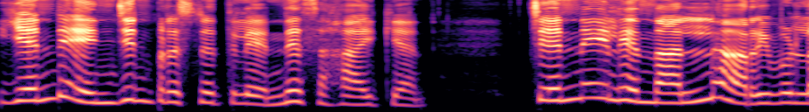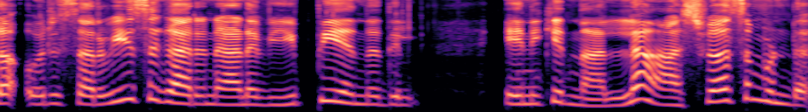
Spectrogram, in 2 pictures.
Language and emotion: Malayalam, happy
